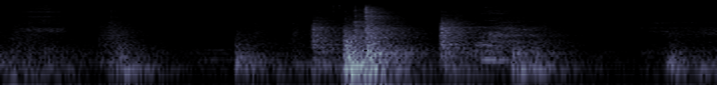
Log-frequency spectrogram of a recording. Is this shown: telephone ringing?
no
